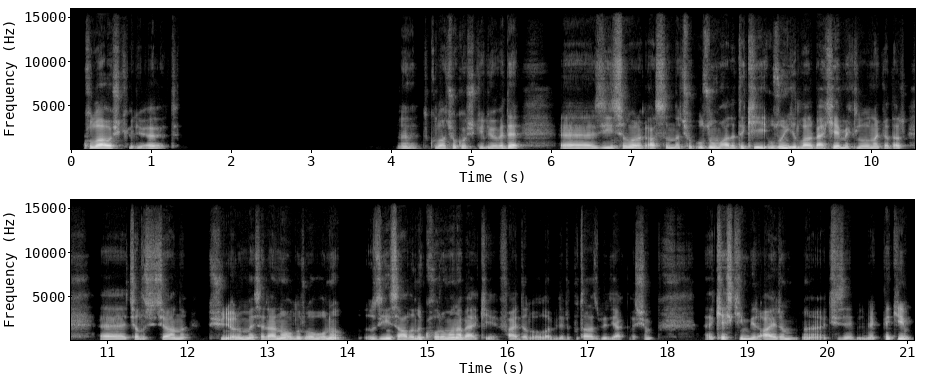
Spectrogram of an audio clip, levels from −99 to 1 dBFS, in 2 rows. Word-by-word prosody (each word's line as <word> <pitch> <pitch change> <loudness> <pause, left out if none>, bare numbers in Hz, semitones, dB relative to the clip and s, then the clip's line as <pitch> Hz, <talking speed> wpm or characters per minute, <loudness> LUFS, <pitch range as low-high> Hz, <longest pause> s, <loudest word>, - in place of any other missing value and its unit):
Kulağa 110 -1 +8
hoş 105 0 +2
geliyor, 85 +1 -3
evet. 85 -2 -5 2.8
Evet, 95 -2 -6
kulağa 100 -1 -1
çok 100 - -4
hoş - - -4
geliyor 95 0 -4
ve 100 +1 0
de, 110 -2 +5 0.5
eee, 90 -1 +3
zihinsel 100 +5 -1
olarak 105 -3 +3
aslında 100 -2 -1
çok 110 - -9
uzun 105 -2 +1
vadede 95 +7 +1
ki 110 -4 +2
uzun 115 +5 +3
yıllar, 95 -7 +3
belki 95 +3 +3
emekli 95 -2 -1
olana 90 0 -1
kadar, - - -3 0.5
eee, 85 -1 +1
çalışacağını 85 -1 -2 0.2
düşünüyorum. 110 +3 -1
Mesela, 105 -3 +1
ne 105 - +4
olur, 105 +3 +1
o - - 0
onu 100 -1 +1 0.3
zihin 105 0 +1
sağlığını 95 +5 +1
korumana 100 -3 +3
belki 85 -2 -2
faydalı - - -4
olabilir, - - -8
bu - - -18
tarz 85 -2 -2
bir - - -7
yaklaşım, - - -7 0.6
eee, - - -5
keskin 95 -2 0
bir 95 -1 +1
ayrım, 90 -1 -1
ııı, - - -7
çizebilmek. 85 -2 -7
Peki, 170 -6 +1
100 Hz, 140 wpm, -26 LUFS, 90-105 Hz, 2.8 s, Kulağa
